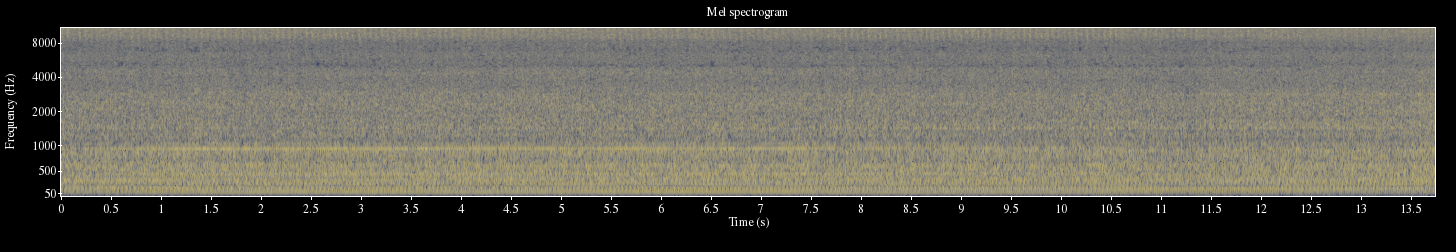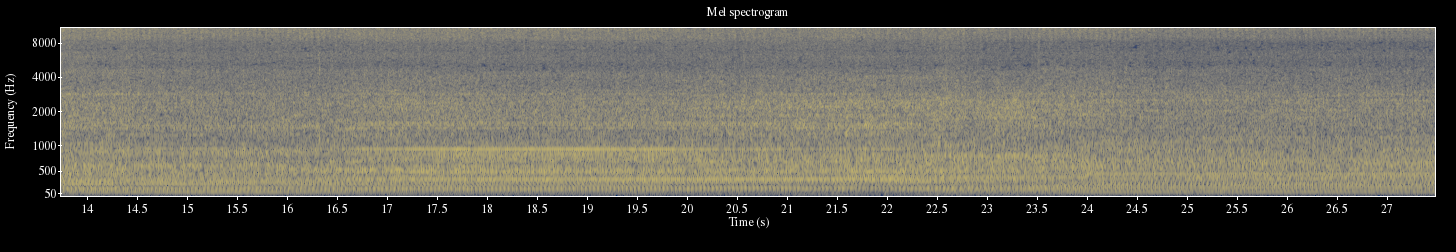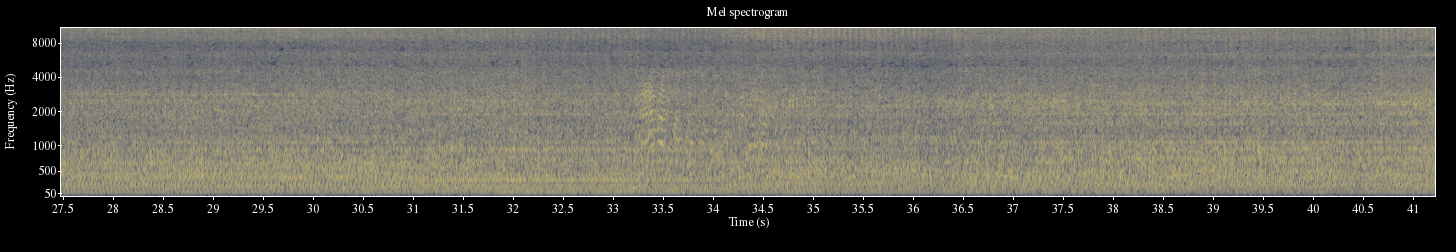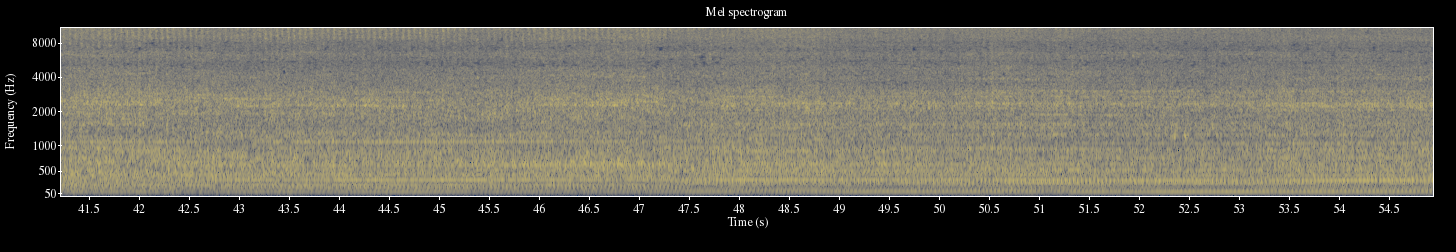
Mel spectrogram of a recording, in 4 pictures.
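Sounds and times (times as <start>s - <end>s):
helicopter engine and rotor: 0.0s - 54.9s.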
